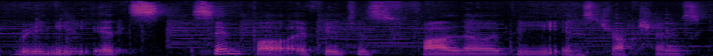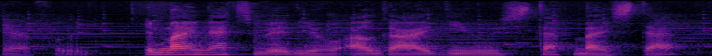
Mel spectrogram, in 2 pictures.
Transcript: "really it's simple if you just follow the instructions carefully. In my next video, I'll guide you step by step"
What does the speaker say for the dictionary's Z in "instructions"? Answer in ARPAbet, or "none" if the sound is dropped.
S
